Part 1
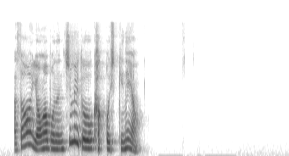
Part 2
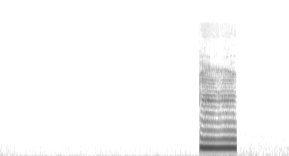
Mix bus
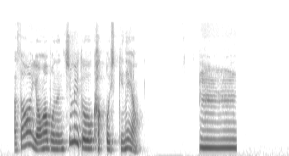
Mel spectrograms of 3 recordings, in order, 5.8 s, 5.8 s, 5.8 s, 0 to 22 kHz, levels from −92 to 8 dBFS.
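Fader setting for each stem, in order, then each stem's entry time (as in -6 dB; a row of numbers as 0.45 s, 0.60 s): -8.5 dB, -4.5 dB; 0.00 s, 0.00 s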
